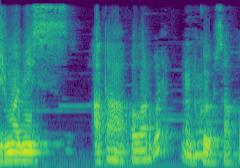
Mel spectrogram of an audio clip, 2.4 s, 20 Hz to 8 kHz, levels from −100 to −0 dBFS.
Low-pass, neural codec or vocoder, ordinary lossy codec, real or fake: 7.2 kHz; none; none; real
